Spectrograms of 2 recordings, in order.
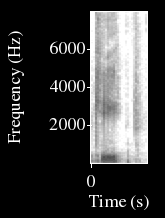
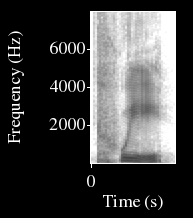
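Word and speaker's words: Qi: It's not It's not Mr. Key. It's actually qui something like that because uh Mr.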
